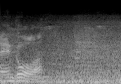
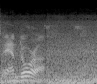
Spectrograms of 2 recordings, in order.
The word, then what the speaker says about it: Andorra: the capital city of the angora Avella not Angola it's Andorra it's a small country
